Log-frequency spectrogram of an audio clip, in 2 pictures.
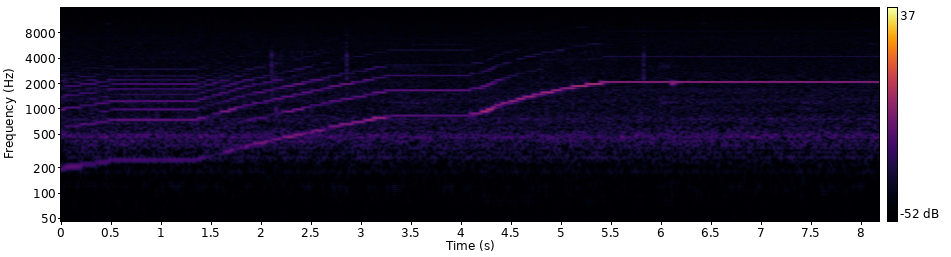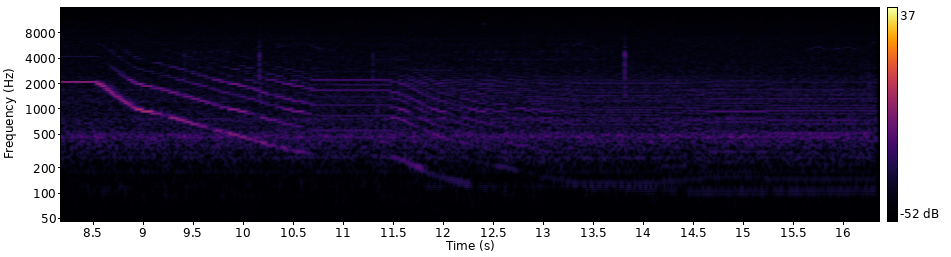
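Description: Buzzy electronic tone from an Arduino Nano putting out square waves at note frequencies. It climbs in small steps from a low buzz to a high whine over about five seconds, holds steady for about three seconds, then steps back down to a low pitch. A faint steady hum runs underneath.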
